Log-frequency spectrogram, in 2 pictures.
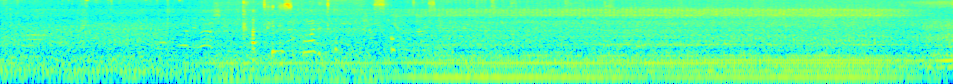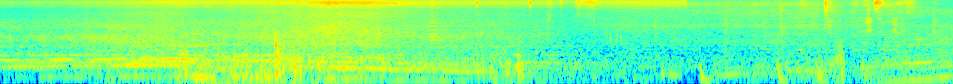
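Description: City traffic hums in the background.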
